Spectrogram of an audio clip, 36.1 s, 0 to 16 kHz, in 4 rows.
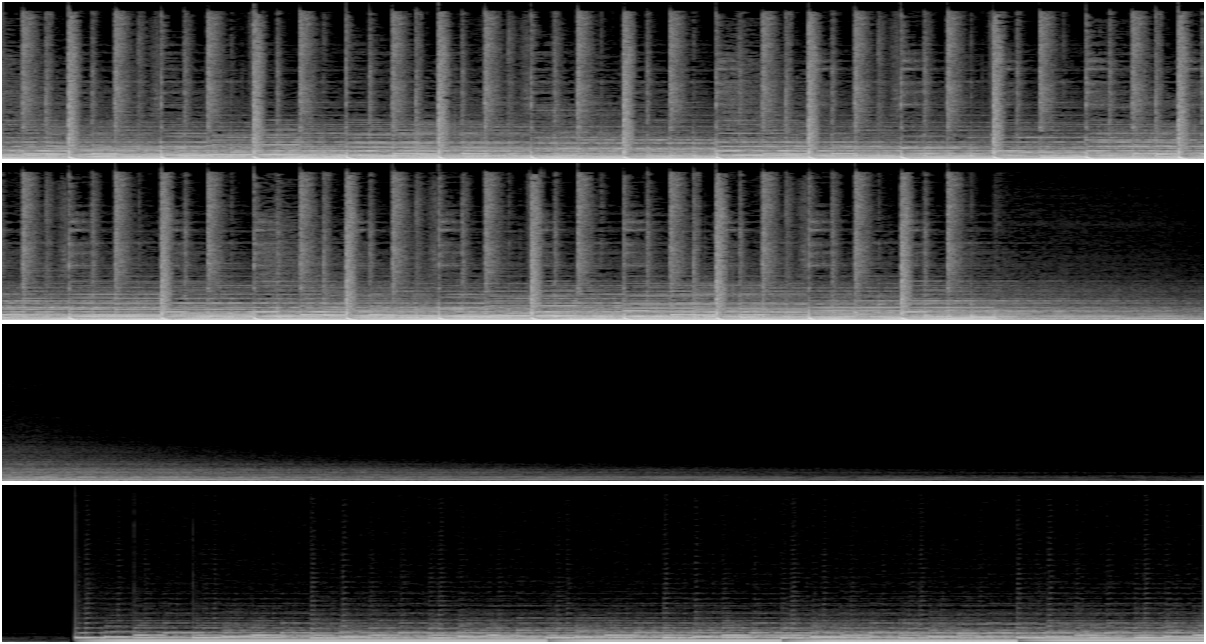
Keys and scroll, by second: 2.0 space, 3.4 space, 7.0 space, 9.1 space, 10.3 space, 13.5 space, 17.6 space.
